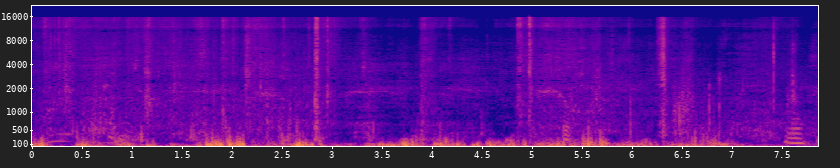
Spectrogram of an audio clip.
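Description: Leafy branches brush and swish against a carpet.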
